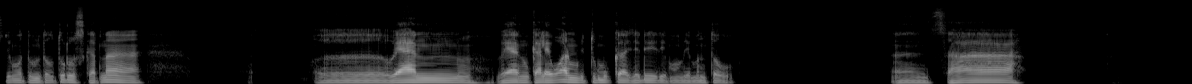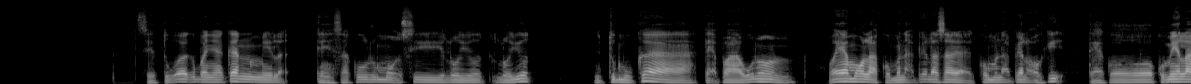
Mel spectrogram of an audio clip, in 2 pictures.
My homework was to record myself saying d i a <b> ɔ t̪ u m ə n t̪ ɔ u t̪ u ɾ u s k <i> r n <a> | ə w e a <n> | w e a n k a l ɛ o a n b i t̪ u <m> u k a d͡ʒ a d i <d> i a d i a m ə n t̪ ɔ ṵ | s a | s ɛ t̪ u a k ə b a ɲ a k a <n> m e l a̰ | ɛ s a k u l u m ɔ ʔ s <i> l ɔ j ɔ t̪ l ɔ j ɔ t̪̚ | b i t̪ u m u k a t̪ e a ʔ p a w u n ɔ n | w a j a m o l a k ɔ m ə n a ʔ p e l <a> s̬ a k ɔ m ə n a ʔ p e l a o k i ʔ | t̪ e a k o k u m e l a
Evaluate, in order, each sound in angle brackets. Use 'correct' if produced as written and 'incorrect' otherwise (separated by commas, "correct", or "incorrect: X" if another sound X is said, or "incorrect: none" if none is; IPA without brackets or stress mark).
incorrect: m, incorrect: a, correct, correct, correct, correct, correct, correct, correct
